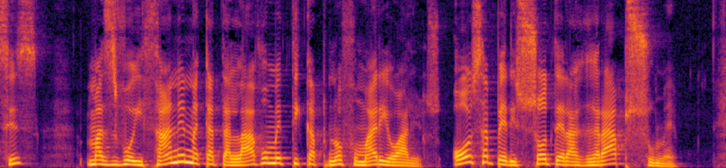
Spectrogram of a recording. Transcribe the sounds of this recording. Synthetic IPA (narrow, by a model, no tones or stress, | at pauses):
siz | mɐzvo̞iθɐne̞nɐkɐt̪ɐlɐvume̞t̪ikɐpno̞fumɐɾio̞ɐloso̞sɐpe̞ɾiso̞t̪e̞ɾɐɣɾɐpsume̞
